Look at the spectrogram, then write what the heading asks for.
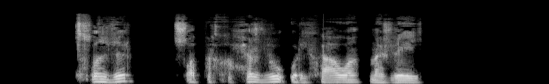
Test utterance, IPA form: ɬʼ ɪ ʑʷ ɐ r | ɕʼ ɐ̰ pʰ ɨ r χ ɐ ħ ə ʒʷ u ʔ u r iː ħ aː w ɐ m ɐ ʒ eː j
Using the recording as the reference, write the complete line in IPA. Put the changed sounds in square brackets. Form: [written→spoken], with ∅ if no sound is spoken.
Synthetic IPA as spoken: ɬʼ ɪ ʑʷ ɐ r | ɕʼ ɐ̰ pʰ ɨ r χ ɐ ħ ə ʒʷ u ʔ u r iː [ħ→x] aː w ɐ m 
